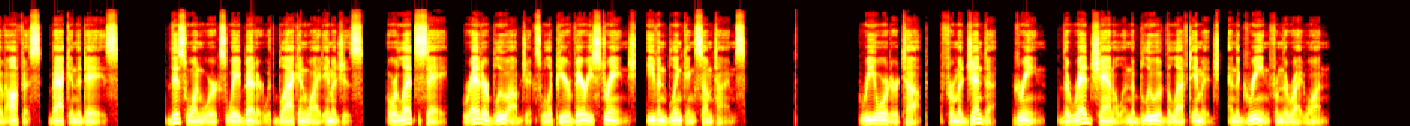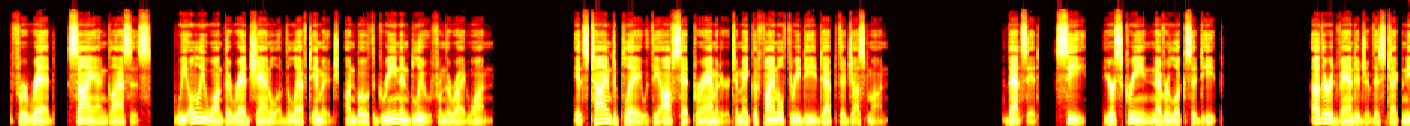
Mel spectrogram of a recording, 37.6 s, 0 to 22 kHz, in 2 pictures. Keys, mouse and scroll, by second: 11.0 click, 11.1 Tab, 13.4 click, 13.8 click, 14.6 click, 15.9 click, 17.6 click, 18.1 click, 18.9 click, 19.1 ctrl+c, 19.4 ctrl+v, 19.9 click, 20.1 click, 20.8 click, 21.3 click, 21.9 click, 23.9 click, 25.0 middle click, 26.0-29.2 middle drag.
